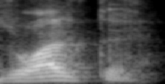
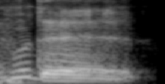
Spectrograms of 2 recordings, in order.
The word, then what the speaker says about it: Duarte: it's not going to work against Duarte.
